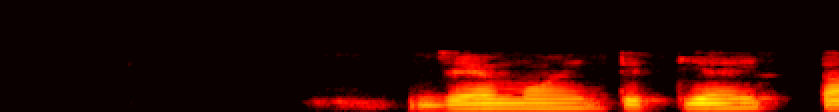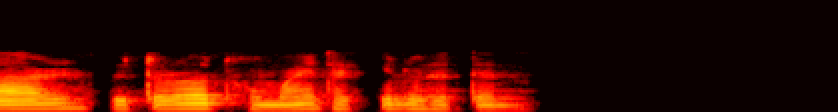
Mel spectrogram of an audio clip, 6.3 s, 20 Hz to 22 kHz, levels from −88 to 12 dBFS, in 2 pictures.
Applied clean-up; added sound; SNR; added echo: none; none; none; none.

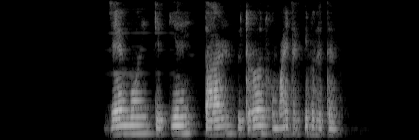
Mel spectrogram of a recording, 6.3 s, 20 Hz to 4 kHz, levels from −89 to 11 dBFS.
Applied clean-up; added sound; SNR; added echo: neural mask model DeepFilterNet 3.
